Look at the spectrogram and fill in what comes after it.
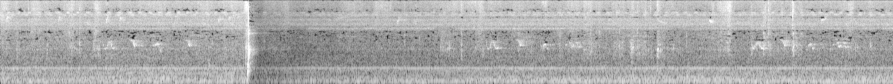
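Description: Outdoor background noise: a steady low rumble with a faint steady hum under it, and a small bird chirping in short runs three times. A sharp click comes about five seconds in; the noise drops right after it and slowly builds back.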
